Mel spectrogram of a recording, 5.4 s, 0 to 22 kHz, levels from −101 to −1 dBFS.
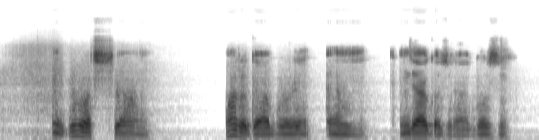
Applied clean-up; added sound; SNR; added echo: neural mask model RNNoise.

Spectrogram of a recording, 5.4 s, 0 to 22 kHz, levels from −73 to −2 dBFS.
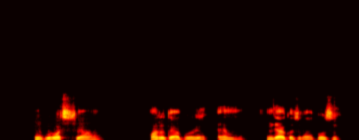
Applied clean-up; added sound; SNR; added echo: neural mask model DeepFilterNet 3.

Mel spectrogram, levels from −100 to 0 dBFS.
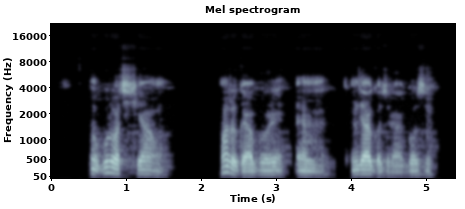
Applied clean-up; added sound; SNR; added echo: none; none; none; none.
